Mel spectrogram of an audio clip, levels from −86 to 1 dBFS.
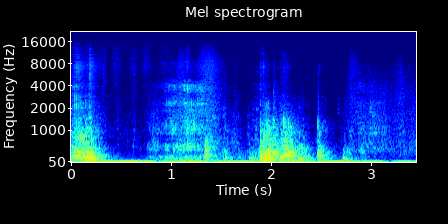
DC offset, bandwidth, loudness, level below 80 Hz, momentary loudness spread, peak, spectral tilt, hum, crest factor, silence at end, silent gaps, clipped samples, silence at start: under 0.1%; 13 kHz; -38 LUFS; -42 dBFS; 18 LU; -18 dBFS; -6.5 dB/octave; none; 14 dB; 0 s; none; under 0.1%; 0 s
